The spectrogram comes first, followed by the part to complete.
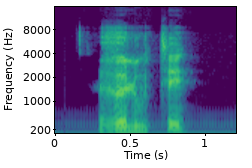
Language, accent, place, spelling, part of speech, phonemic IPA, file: French, France, Lyon, velouter, verb, /və.lu.te/, LL-Q150 (fra)-velouter.wav
- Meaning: 1. to give (something) a velvety finish 2. to soften, make smooth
